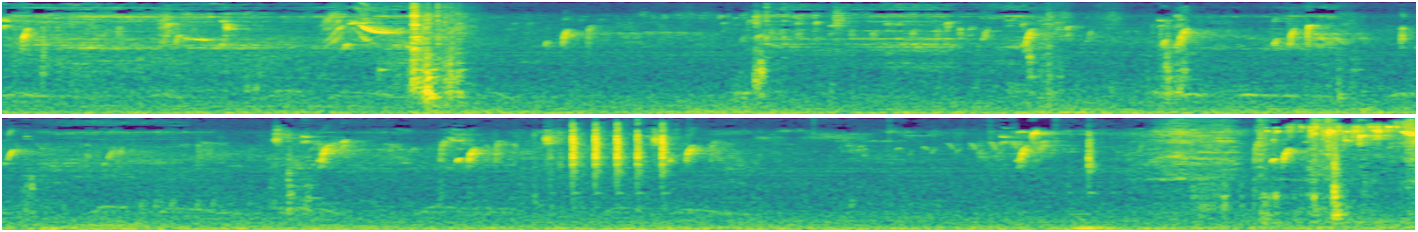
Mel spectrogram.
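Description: Birds chirping over a low steady background rumble, with a sharp click about two seconds in and a quick run of clicks about ten seconds in.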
